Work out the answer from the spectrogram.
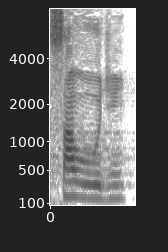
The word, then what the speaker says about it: saúde: Se eu não puser acento aqui, ó, daria saúde. Aí eu ponho um acento, você tem que pronunciar saúde. Aqui, ó, abaçaí.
